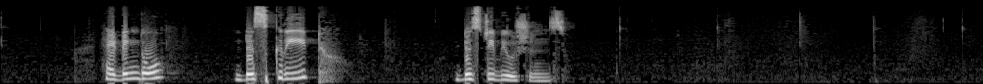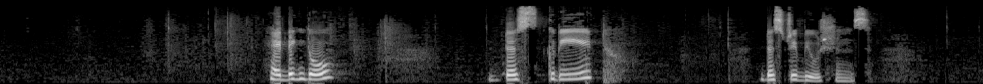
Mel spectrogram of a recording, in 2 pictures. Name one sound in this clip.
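A woman speaks calmly into a headset microphone, in short phrases with pauses.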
